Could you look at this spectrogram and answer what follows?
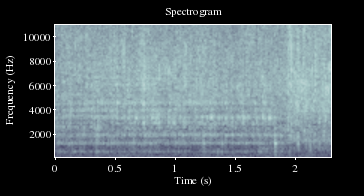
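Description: Pabda fish fry in a wok with a continuous close crackling sizzle and occasional stirring clinks, heard alone without voices.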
